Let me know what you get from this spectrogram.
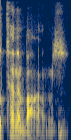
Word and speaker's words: Tenenbaums: Number 20, The Royal Tenenbaums. Did I pronounce that right? I think I did. – Yeah, you did.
